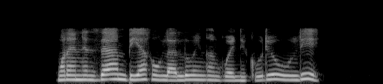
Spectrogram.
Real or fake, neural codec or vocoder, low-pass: fake; codec, 16 kHz, 1 kbps, X-Codec, WavLM features, trained on Multilingual LibriSpeech; 5.4 kHz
